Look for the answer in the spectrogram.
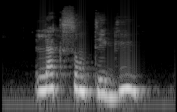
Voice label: "aigu", French; l'accent aigu (m); the acute accent; accents

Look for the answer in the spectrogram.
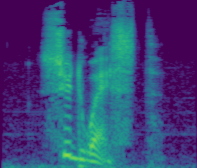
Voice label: "sud-ouest", French; geographie

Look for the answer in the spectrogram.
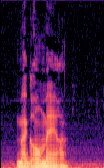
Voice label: "grand-mère", French

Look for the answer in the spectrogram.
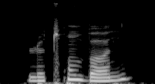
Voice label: "trombone", French; instruments

